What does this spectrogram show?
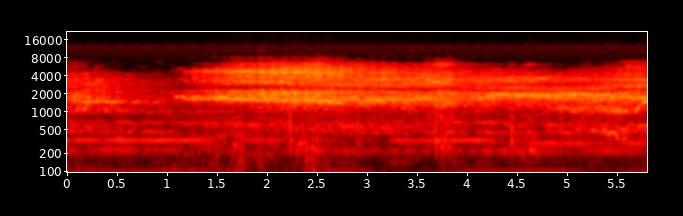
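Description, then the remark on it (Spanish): Horses neighing from the shore in a steady, overlapping chorus of high, quavering whinnies that carry on for several seconds at a fairly loud, even level, with no voices present. “Mientras zarpaba, los yuins relinchaban desde la orilla.”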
